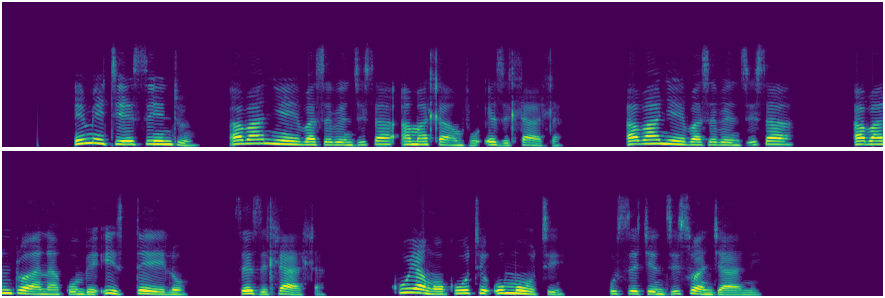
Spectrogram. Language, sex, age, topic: North Ndebele, male, 50+, health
